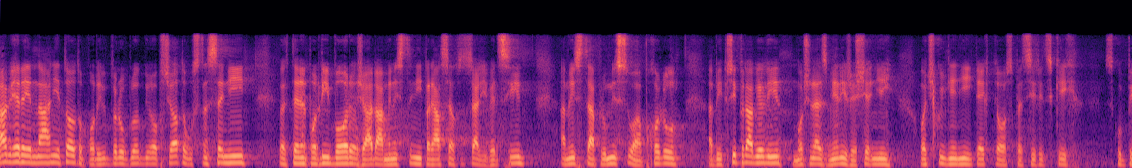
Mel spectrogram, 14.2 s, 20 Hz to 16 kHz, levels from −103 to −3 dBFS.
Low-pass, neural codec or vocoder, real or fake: 7.2 kHz; codec, 16 kHz, 0.8 kbps, ZipCodec; fake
